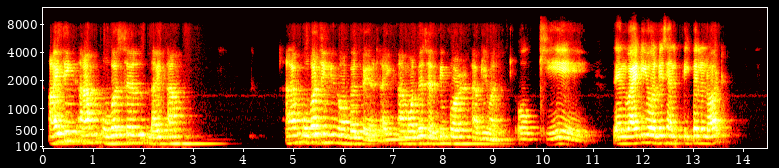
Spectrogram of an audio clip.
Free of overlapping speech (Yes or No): Yes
